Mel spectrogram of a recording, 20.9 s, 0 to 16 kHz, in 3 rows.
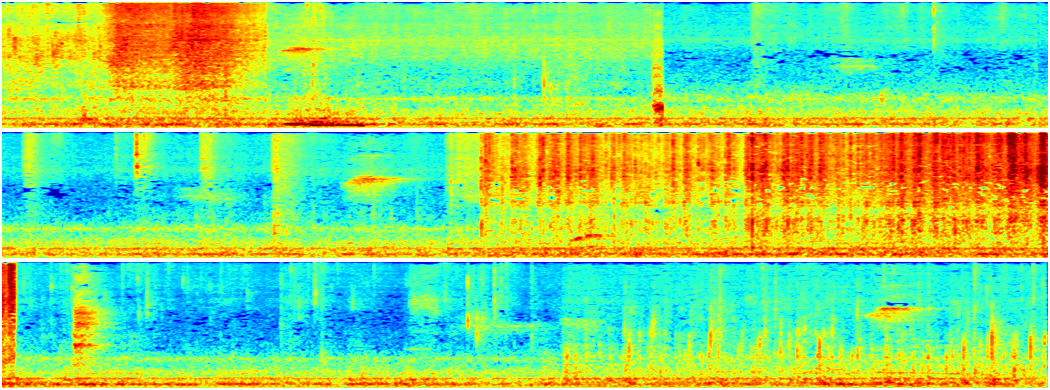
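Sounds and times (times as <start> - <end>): low steady hum: 1.8 - 10.3, 11.3 - 20.9
foil sachet crinkling and tearing: 10.0 - 14.1.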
